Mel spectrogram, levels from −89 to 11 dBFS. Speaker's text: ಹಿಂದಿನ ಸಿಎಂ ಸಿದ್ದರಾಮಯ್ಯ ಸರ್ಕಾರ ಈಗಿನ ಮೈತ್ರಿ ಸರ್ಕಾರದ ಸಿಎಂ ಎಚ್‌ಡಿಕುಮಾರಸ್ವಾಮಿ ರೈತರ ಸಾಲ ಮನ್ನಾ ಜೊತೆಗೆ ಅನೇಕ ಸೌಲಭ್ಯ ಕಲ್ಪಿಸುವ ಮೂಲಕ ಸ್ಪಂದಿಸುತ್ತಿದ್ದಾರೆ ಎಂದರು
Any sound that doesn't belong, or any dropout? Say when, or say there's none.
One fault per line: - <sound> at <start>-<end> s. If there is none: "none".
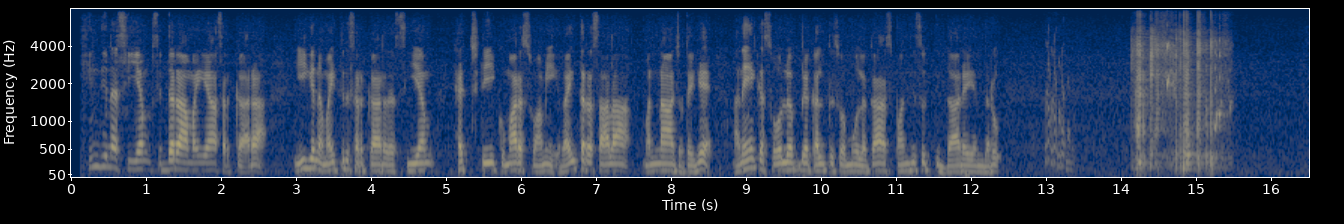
- chirp at 13.0-13.4 s
- squeak at 14.1-15.5 s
